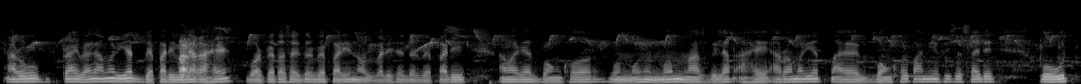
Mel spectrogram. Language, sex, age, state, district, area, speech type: Assamese, male, 45-60, Assam, Morigaon, rural, spontaneous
